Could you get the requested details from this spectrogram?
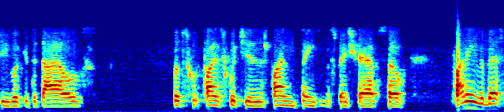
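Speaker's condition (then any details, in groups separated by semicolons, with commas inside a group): No condition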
